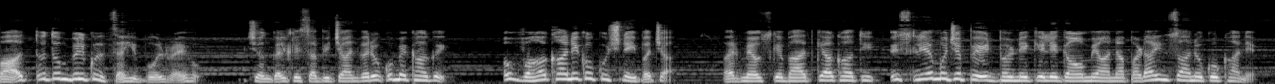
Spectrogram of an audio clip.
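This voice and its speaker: In a cartoonish character voice, a man speaks at a high pitch and a moderate pace. Faint music plays in the background. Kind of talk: horror cartoon villain. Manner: menacing, cackling.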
